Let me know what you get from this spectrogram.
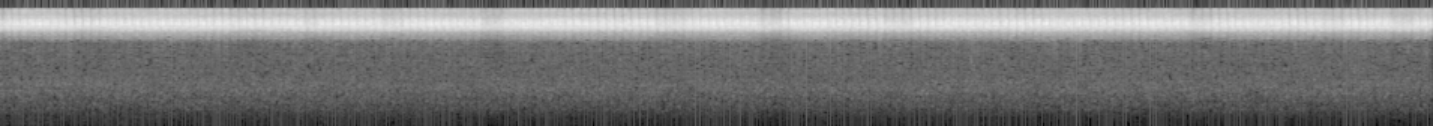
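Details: Crickets chirping at night in a summer forest: a dense, very high, continuous trill with a gentle throbbing pulse, steady throughout and with no other sounds.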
